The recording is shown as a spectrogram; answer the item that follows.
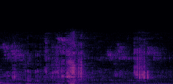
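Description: Faint rustles and scrapes of a hardcover picture book being handled and moved, in a few short bursts.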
